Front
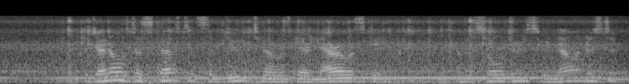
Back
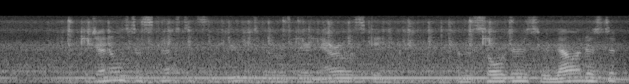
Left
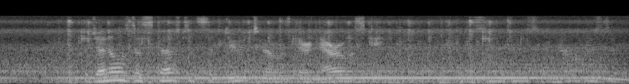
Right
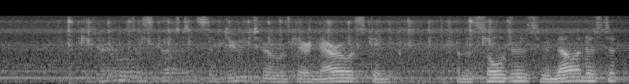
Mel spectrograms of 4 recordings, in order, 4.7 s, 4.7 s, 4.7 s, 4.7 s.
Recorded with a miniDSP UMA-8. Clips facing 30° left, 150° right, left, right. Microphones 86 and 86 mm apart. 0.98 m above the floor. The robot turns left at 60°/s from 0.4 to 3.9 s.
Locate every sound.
0.6 s a man speaking: 95° left, 1.0 m; by 4.6 s 105° right, 1.0 m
